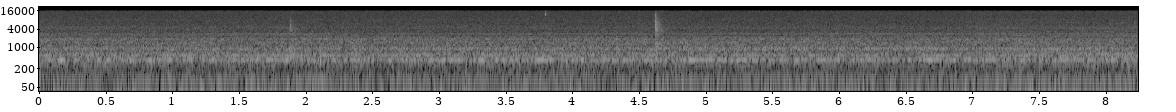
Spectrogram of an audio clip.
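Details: Riden RD6012 switch-mode 800W supply after a fix for earlier failure, 60 V out, load stepping 120 W to 240 W toward 720 W, heatsink starting 26 °C: steady even fan rush, faint constant hum, no whine or surging; cooling normal under load.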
